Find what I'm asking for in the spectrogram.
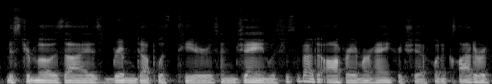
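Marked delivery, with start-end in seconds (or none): none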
